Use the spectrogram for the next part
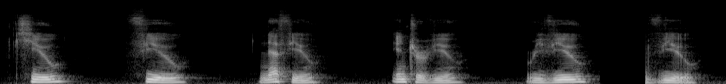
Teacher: Now let's consider the U sound. U is not a phoneme, but a composite vowel sound, as it can be analyzed into y plus oo.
